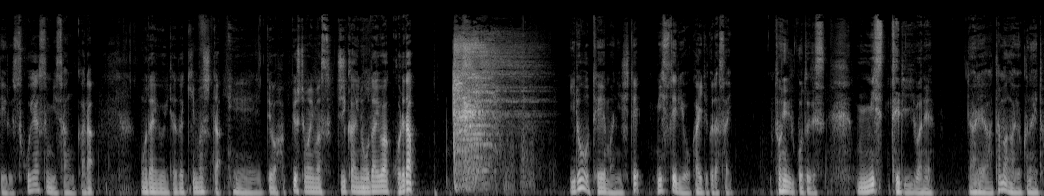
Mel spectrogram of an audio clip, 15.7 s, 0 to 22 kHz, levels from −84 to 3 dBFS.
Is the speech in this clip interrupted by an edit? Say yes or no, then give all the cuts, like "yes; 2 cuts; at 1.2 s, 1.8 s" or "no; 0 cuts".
no; 0 cuts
